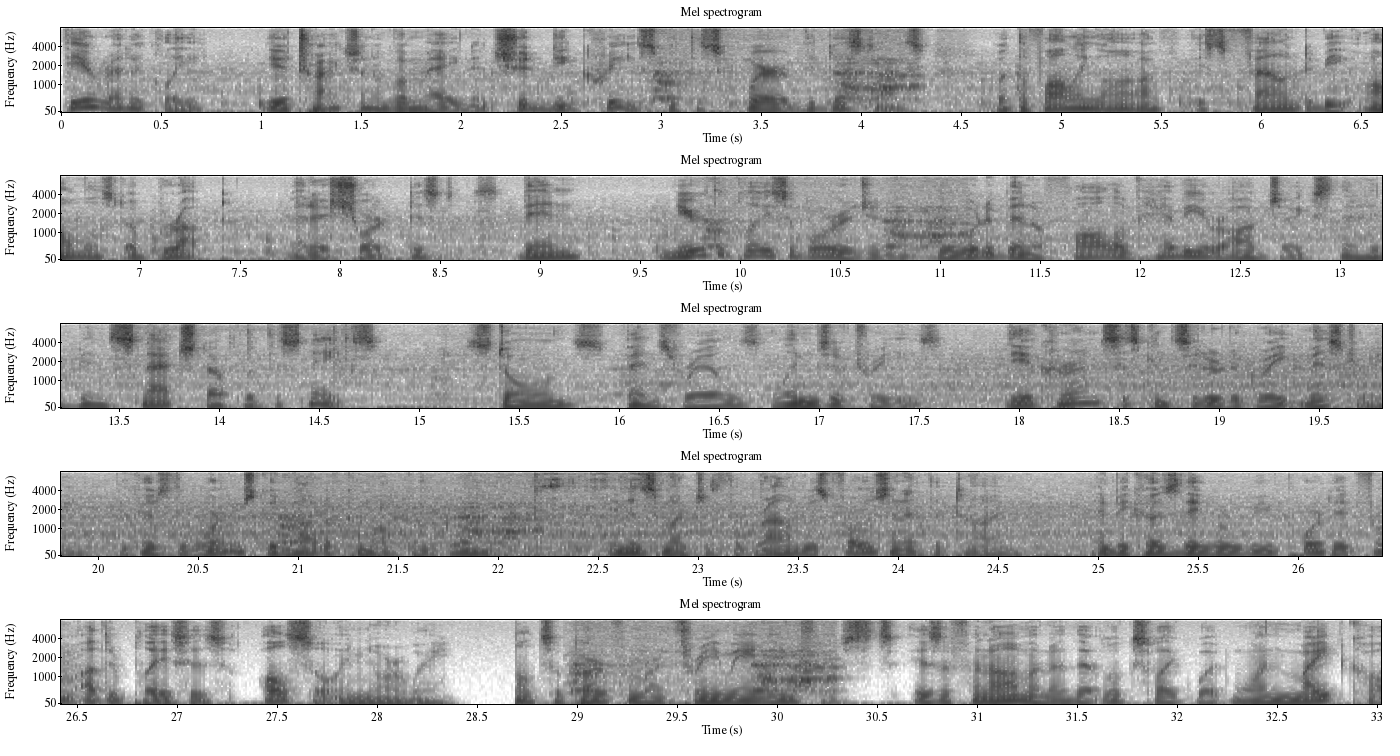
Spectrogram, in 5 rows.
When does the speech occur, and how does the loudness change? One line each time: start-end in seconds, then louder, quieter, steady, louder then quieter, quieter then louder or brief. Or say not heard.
0.0-32.9 steady.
